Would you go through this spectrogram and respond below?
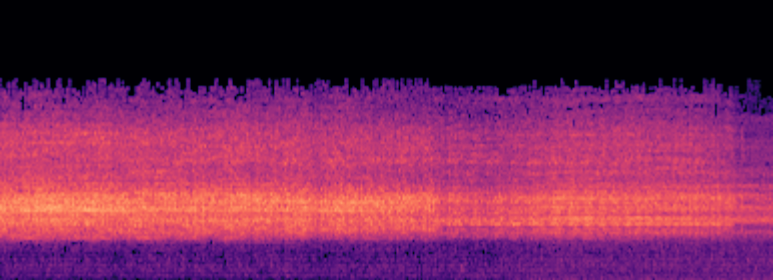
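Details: Cicada recorded singing: a steady, high-pitched hissing buzz held without a break, easing slightly in loudness after about four and a half seconds, then continuing evenly to the end.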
